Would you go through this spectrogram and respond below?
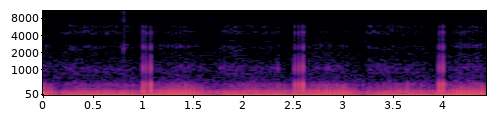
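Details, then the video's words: Manis, a pet cat, purring close to an ASMR microphone indoors; a steady deep vibrating rumble swells and fades, interrupted by short sharp gaps roughly every one and a half seconds as the cat breathes. "ASMR cat purring ❤ Manis die aan het spinnen is"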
